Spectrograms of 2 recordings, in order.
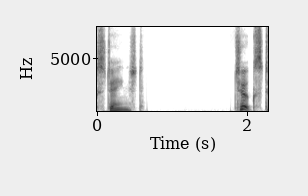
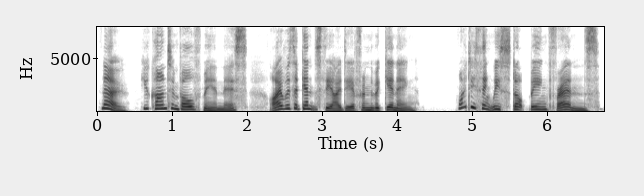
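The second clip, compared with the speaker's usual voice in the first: put-on higher, protesting young woman denying it; indignant young woman; 6 semitones higher than usual. Funke denying she helped plan a murder, indignant. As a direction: push back, offended at the very idea.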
